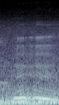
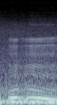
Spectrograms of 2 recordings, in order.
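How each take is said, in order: No difference in how they are said.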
